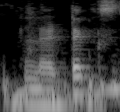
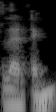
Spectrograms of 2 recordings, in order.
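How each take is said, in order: First: The word ends with a 'ks' sound. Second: The word ends with a 'k' sound. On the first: The speaker calls it wrong. "this is not a latex" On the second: The speaker calls it right. "We pronounce it K"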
